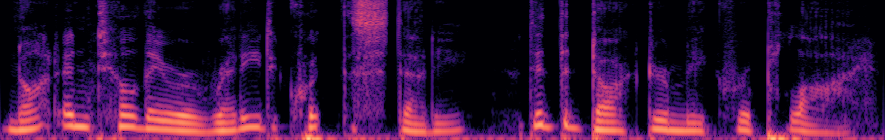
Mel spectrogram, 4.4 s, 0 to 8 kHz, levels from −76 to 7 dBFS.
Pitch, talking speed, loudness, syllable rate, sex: 145 Hz, 190 wpm, -18 LUFS, 5.0 syllables/s, male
